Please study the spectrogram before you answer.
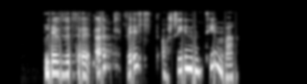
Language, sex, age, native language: Icelandic, female, 30-39, Icelandic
